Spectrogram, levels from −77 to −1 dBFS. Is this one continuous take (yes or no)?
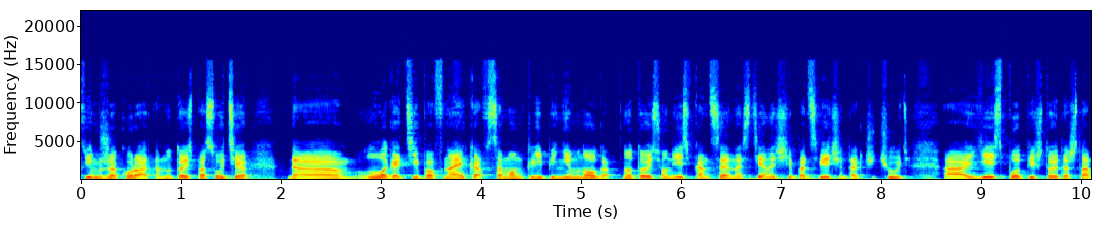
yes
